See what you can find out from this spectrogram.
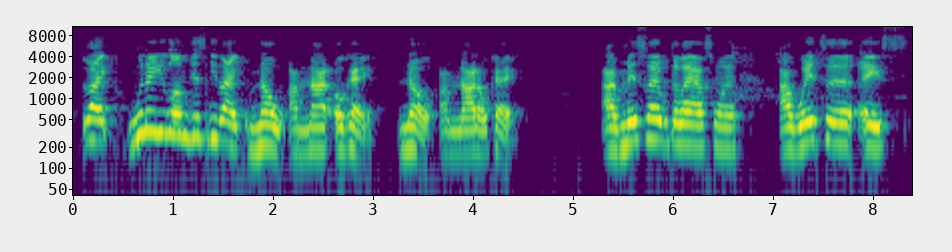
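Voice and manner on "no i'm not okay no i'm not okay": low-pitched, firm mock answer; low matter-of-fact refusal to pretend; deadpan admission. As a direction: say it bluntly, as the boy should. Reader acts answer she wants said.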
